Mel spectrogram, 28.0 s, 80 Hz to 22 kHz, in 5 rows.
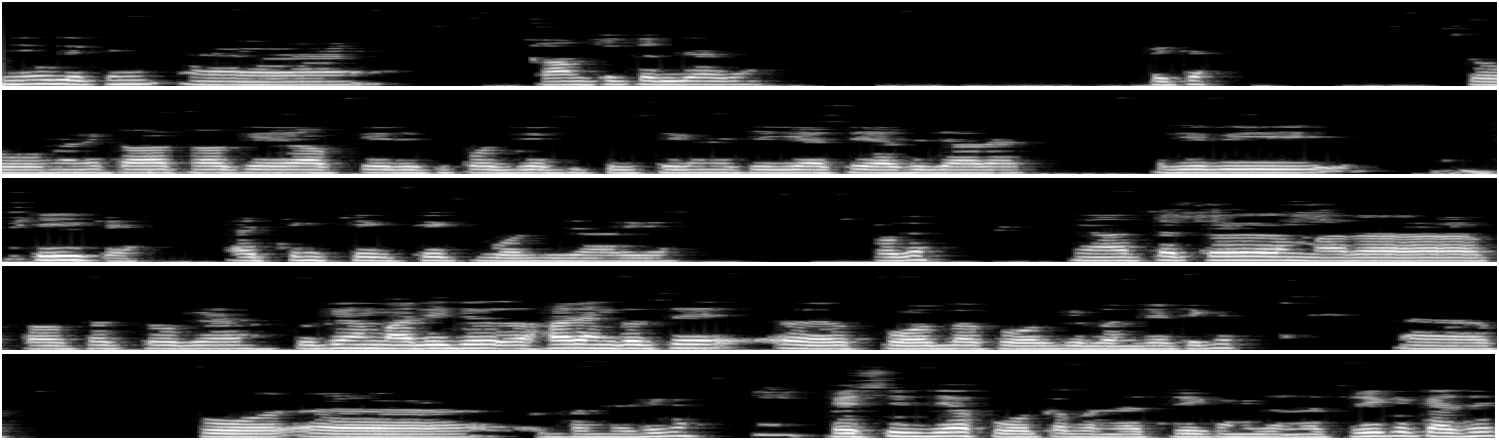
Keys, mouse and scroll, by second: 1.0-2.6 scroll down 1, 2.6 g, 4.2 click, 4.5 g, 5.3 scroll down 1, 5.5-6.5 middle drag, 6.5-7.4 scroll up 2, 6.8 shift+middle click, 7.6-11.5 middle drag, 11.5 scroll down 2, 11.8-12.9 middle drag, 12.9 scroll up 1, 13.5 KP_1, 14.3 KP_3, 15.5 click, 16.2 g, 17.4 click, 17.8 g, 19.3 click, 20.3 KP_1, 21.7 g, 22.8 click, 23.5 click, 24.0 g, 25.4 click, 25.8 3, 26.1 click.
